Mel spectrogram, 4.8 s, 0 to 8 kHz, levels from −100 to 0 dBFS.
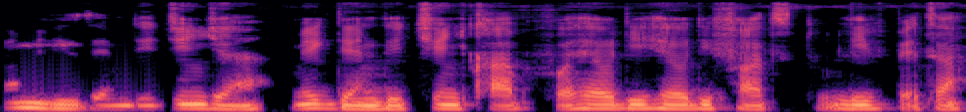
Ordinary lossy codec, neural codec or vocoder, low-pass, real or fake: none; none; 7.2 kHz; real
